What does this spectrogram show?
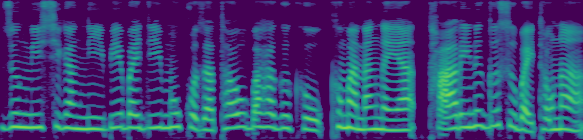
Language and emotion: Bodo, sad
